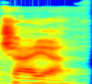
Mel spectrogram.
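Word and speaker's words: Czaja: De secretario general y de portavoz este Mario Cacha, ¿no? – Eh, Mario Chaya. Chaya, digo, Cacha, mira, mira, qué pronunciación impresionante. Cacha a Chaya.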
